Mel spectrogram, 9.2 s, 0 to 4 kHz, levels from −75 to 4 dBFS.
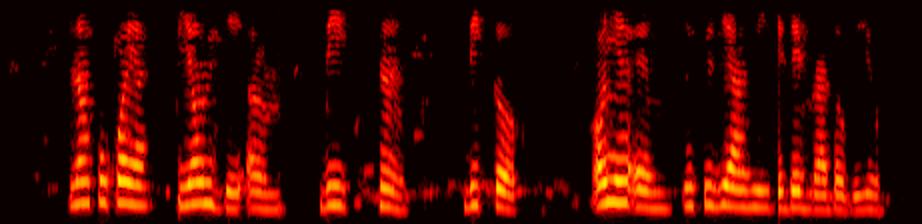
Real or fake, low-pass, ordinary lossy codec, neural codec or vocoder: fake; 3.6 kHz; MP3, 16 kbps; codec, 16 kHz, 8 kbps, FunCodec, trained on Chinese and English, 25 frames a second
